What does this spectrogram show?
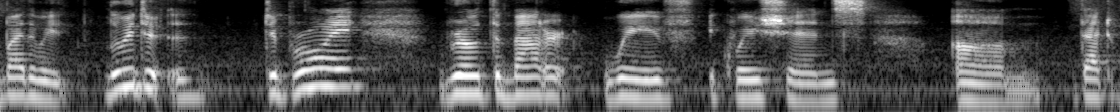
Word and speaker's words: Broglie: So this is spelled as Broglie, Broglie, but really it's Louis de Broglie.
